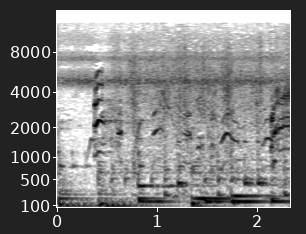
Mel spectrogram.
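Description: Upbeat music with a steady low bass line, layered with jungle animal-call sound effects: short chirping calls over the beat.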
